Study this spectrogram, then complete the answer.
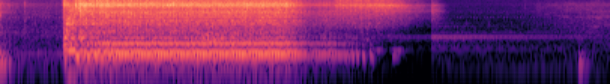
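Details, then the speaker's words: Husky air compressor with synthetic oil after break-in, custom air filter mount, belt retensioned after it sounded wrong from a loose belt: kicks on with strong, steady pumping hum, charges up and winds down smoothly, no leak hiss; normal. "up okay it's charging up I don't hear any uh leaks or anything like that"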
